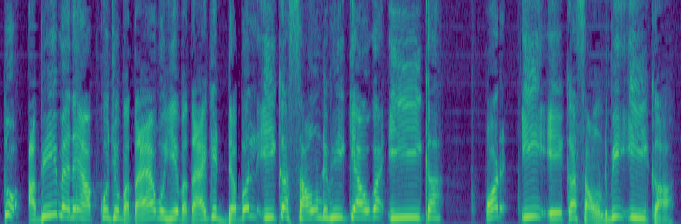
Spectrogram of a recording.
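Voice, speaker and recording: A man teaching English pronunciation rules in a classroom-style explanation, asking questions and answering them himself, and drawing out sample words slowly. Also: extremely high pitch, lively intonation, dry recording.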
